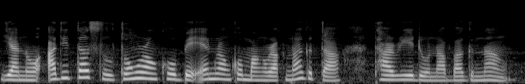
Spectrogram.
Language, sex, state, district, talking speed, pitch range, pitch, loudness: Garo, female, Meghalaya, North Garo Hills, 105 wpm, 195-245 Hz, 215 Hz, -20 LUFS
